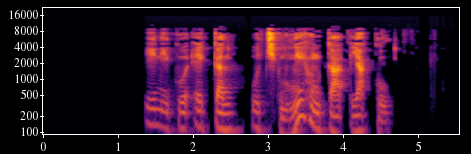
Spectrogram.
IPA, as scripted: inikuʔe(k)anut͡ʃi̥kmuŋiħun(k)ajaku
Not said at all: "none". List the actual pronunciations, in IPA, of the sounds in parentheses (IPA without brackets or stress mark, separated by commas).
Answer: k, k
